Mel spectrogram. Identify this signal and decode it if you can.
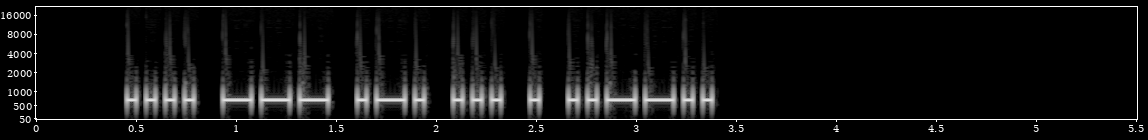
Morse code, heard as a keyed tone, about 25 wpm, 700 Hz. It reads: HORSE?
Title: 4x Word-Spacing - Sentences from Top 500 Words - 25wpm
